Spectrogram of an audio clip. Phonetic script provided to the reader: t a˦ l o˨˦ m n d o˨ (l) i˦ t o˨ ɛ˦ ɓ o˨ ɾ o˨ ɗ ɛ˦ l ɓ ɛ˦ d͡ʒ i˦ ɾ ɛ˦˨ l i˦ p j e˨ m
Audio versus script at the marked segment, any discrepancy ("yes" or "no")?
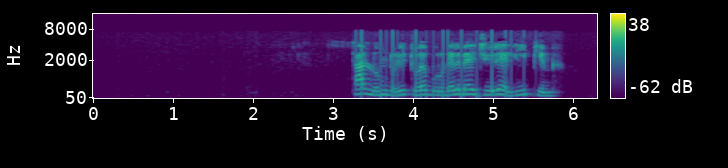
no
